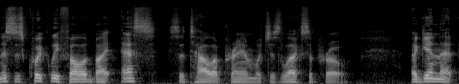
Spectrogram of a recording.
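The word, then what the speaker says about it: escitalopram: little bit better and we can't use the SC together because we would just pronounce it as s and it would sound just like the generic for celexa citalopram that's why the S needs to be there to add that additional syllable fluoxetine is Prozac and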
